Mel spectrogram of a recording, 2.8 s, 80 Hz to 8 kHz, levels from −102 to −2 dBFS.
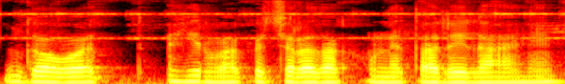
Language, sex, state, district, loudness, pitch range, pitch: Marathi, male, Maharashtra, Gondia, -17 LUFS, 135-145 Hz, 140 Hz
